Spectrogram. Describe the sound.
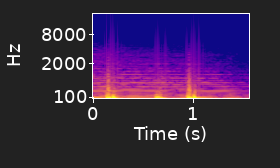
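A heartbeat sound effect with three deep, low thumps at slightly uneven spacing, heard alone over a faint hum.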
